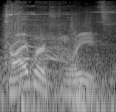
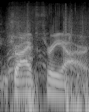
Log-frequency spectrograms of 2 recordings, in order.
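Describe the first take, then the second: First: It is said as the plain words 'driver three'. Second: It is said as 'drive', 'three', then the letter R. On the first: The speaker calls it wrong. "can you say it properly, please?" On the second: The speaker calls it right. "Oh, excuse me, Drive three R"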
